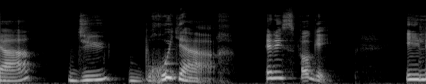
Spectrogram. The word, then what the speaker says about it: brouillard: Now, to finish, il y a du brouillard. It is foggy. Il y a du brouillard. D'accord? Now that word, brouillard, is quite hard to say. Can you say brouillard? Yeah, with a r sound.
